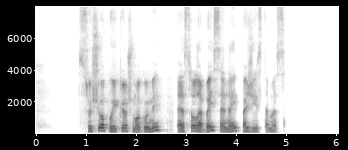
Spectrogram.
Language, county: Lithuanian, Vilnius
